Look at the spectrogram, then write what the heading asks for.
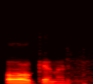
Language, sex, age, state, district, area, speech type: Malayalam, male, 45-60, Kerala, Kozhikode, urban, spontaneous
